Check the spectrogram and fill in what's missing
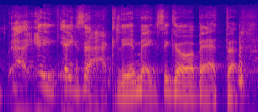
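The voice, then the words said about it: Poor put-on Italian accent. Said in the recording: “You don't have to cook in an Italian accent though... that's a very poor accent.”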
